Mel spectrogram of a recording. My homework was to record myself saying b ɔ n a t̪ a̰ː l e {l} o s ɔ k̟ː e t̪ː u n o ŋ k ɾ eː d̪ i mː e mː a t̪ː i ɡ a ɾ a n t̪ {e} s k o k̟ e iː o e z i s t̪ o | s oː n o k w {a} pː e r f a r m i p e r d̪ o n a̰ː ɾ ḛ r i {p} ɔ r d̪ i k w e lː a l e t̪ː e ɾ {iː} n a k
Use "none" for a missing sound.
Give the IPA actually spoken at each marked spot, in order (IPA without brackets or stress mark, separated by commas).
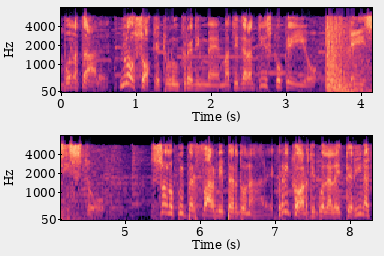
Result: l, i, i, k, iː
